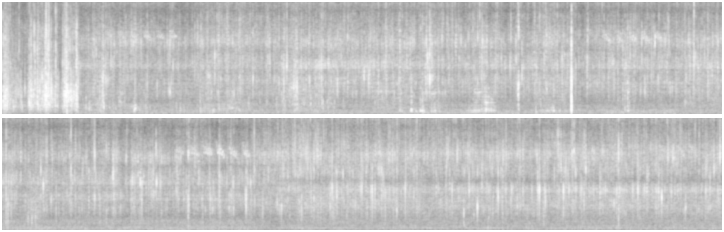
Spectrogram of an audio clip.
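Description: Bacon sizzling on a hot flat stone over a campfire: a steady high hiss dotted with small crackles and pops, with one sharper pop about eight and a half seconds in. A plastic bag of batter crinkles briefly at the start.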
